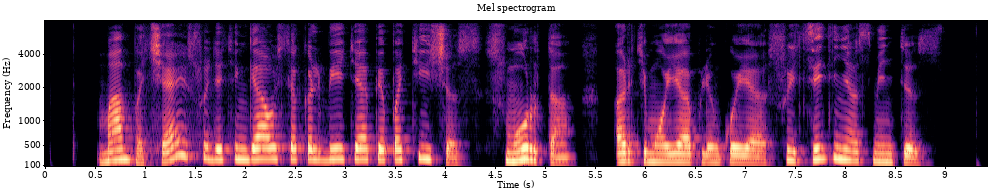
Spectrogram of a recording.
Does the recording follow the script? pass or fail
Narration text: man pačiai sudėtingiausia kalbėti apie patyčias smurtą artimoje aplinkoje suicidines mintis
pass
